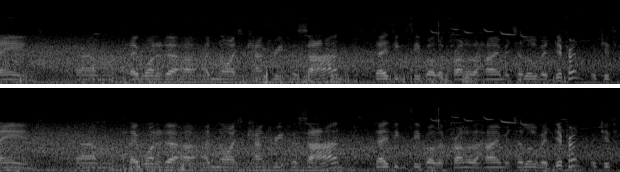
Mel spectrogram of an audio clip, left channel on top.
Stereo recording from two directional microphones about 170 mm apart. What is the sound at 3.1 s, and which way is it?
Speech, 25° left (ahead or behind).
